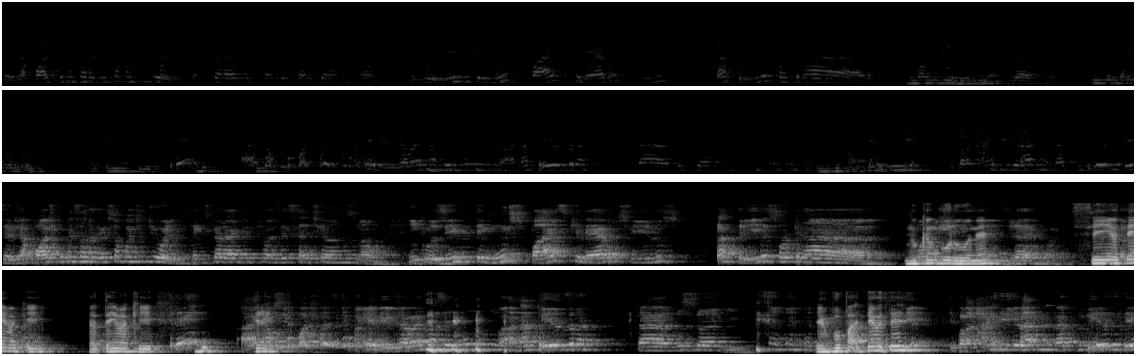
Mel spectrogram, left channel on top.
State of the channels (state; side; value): quieter; left; 34.9 dB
